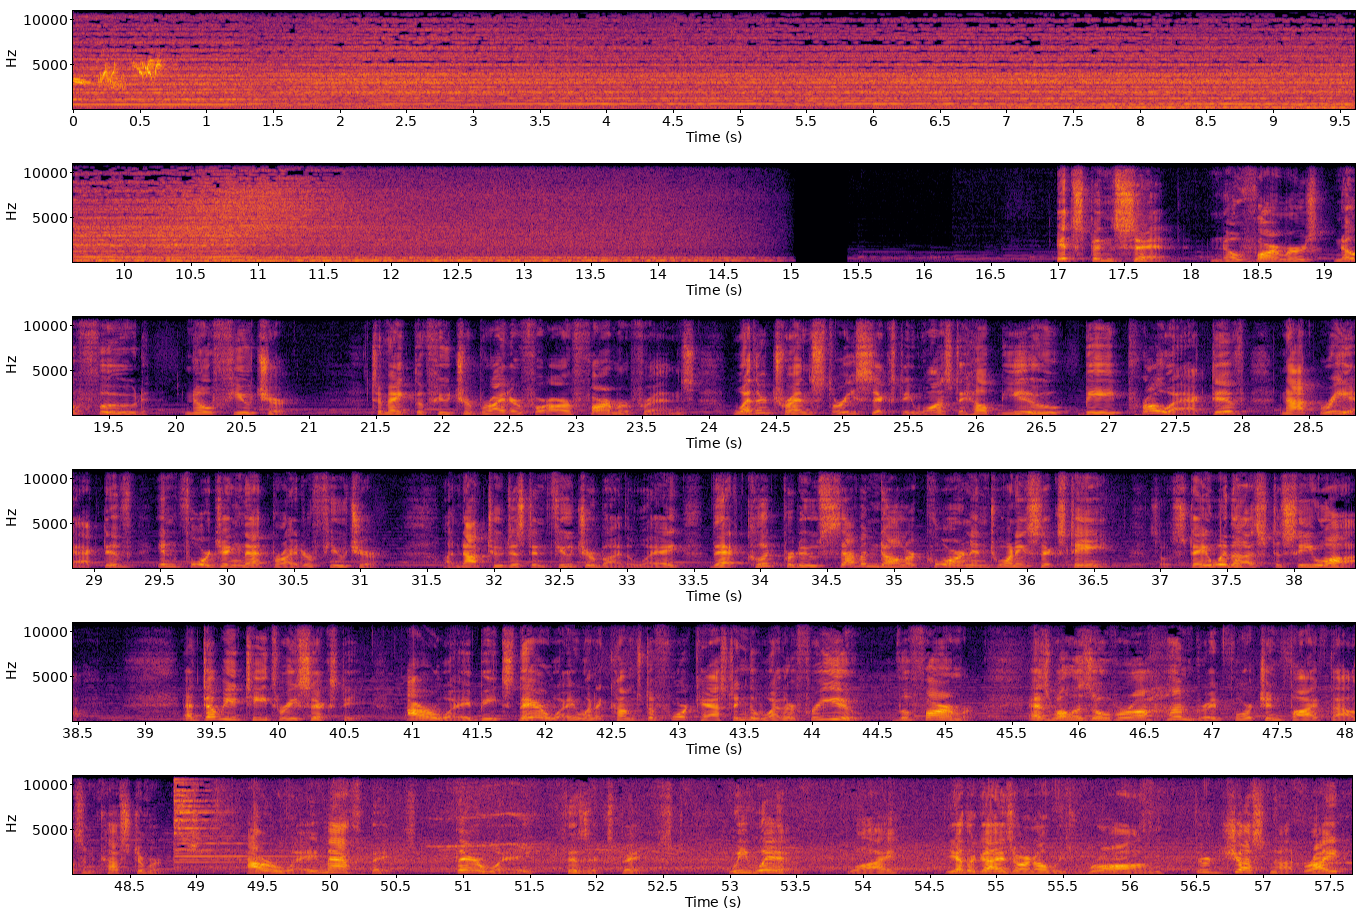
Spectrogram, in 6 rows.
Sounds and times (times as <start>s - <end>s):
Music: 0.0s - 14.0s, 15.4s - 57.6s.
